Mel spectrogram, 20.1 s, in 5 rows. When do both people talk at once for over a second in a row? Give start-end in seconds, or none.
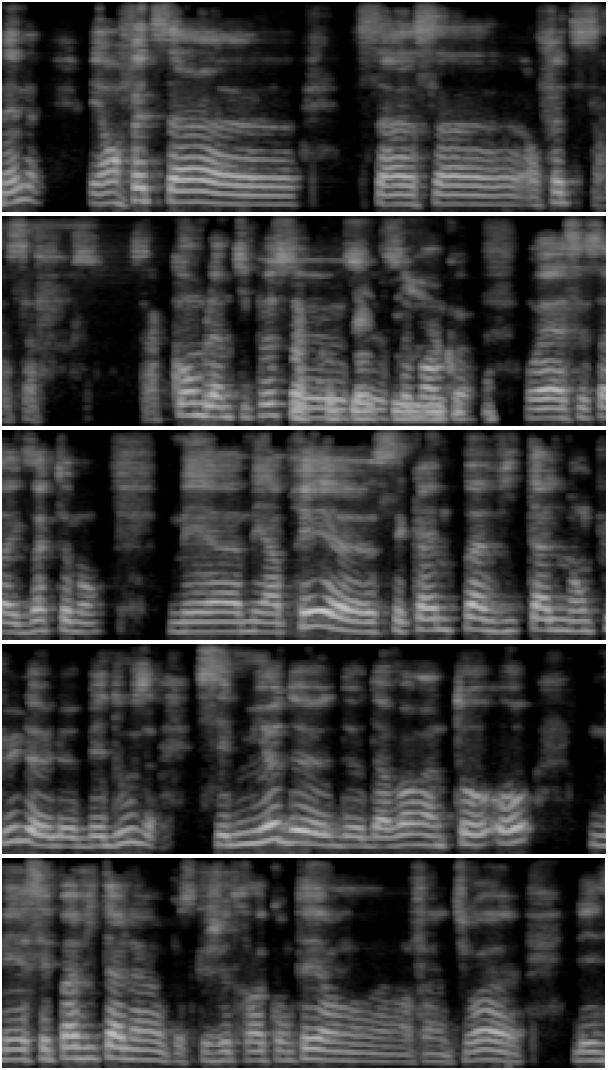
5.8-7.3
